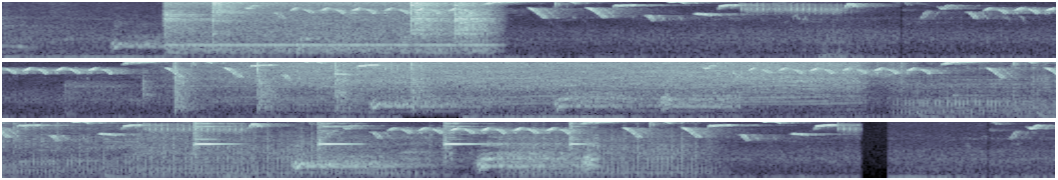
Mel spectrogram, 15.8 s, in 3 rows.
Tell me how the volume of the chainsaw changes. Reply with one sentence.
The loudness of the chainsaw stays about the same.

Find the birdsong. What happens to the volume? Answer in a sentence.
The volume of the birdsong stays about the same.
